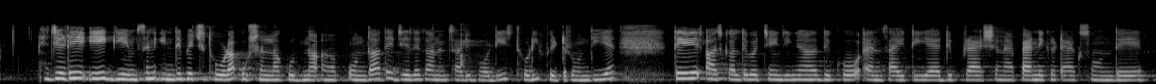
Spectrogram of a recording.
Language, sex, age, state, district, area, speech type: Dogri, female, 18-30, Jammu and Kashmir, Reasi, rural, spontaneous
